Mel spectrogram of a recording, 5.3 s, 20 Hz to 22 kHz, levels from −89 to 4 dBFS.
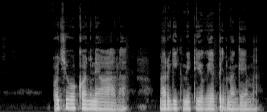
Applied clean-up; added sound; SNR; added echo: none; none; none; none.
